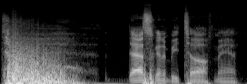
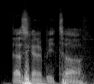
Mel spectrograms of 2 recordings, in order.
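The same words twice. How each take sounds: First: Slow, sighing and louder; weary sigh. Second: Said in the usual way. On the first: Real, not acted. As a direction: drag it out with a tired sigh. Weary repeat of a verdict.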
